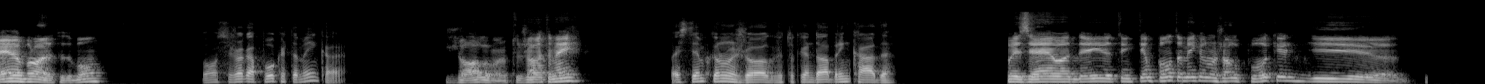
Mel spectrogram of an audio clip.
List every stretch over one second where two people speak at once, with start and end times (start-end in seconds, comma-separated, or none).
none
